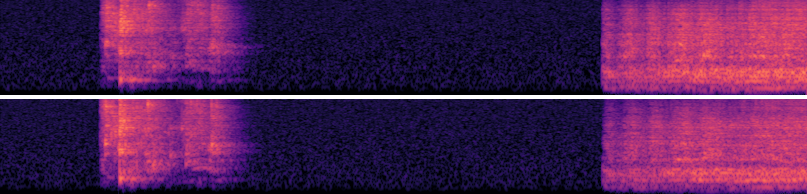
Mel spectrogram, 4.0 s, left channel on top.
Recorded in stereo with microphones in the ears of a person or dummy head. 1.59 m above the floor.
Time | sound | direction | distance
0.5 | a splash | 45° right (ahead or behind) | 0.7 m
3.0 | a squeak | 55° left (ahead or behind) | 0.9 m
